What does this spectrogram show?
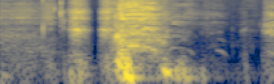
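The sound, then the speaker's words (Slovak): A rough cough bursts out once, with a throaty clearing edge, followed by a short breath and quiet; no one speaks. “Ak sa to kašlanie nezhorší, Aha, no.”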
